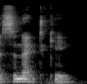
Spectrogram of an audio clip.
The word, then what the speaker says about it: Synecdoche: Yeah, Synecdoche. No, Synecdoche. That's how it's pronounced.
